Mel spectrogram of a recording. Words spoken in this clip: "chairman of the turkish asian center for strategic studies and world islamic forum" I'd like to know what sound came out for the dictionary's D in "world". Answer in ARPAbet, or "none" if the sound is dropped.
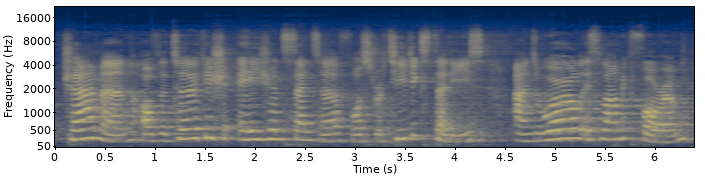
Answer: none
